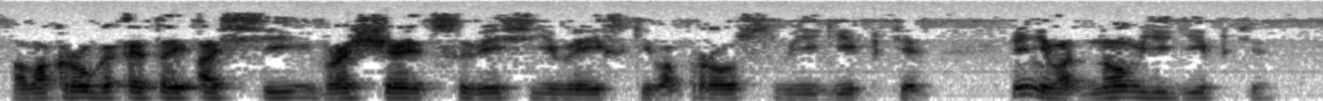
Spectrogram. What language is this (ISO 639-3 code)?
rus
